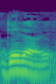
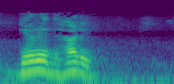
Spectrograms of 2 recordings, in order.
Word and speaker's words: Giridhari: mean someone might explain actually it's not ghirari it's giridhari so that's explained to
